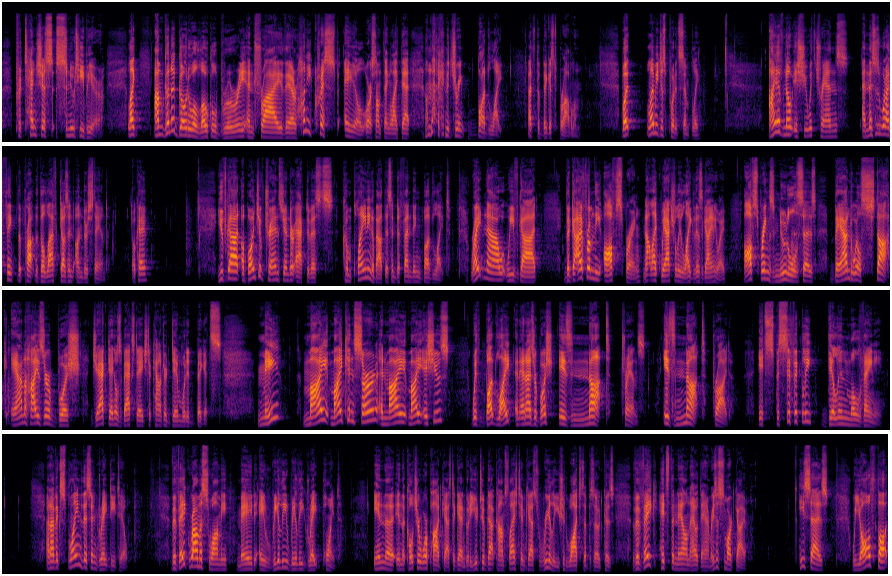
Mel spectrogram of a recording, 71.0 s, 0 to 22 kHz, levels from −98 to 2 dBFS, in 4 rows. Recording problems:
thin; very; fading below 550 Hz

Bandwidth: 15.5 kHz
